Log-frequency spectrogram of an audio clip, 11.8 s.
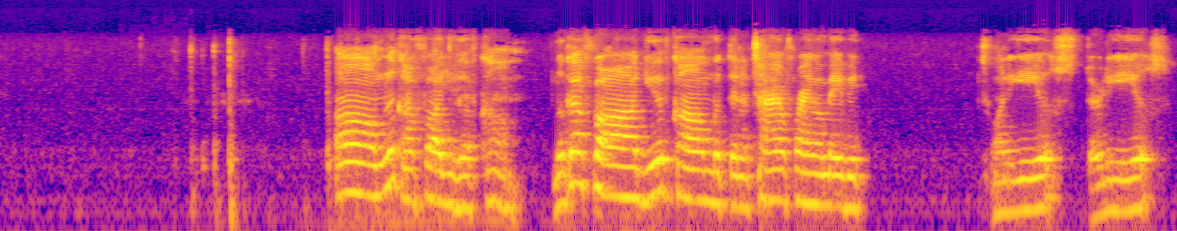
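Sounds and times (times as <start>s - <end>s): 
typing on a computer keyboard: 1.8s - 2.5s
speech: 3.4s - 8.7s, 9.8s - 11.7s.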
